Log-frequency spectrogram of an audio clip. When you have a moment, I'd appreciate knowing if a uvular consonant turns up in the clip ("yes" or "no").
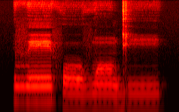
no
